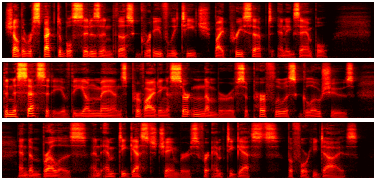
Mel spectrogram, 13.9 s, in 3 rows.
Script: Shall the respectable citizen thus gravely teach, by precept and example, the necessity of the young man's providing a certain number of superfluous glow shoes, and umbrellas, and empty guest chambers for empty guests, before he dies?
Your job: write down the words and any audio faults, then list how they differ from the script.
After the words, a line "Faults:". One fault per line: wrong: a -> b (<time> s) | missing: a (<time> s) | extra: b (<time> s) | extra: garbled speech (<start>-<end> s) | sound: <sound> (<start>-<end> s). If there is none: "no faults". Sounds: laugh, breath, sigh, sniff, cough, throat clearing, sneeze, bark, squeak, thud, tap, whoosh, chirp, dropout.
Shall the respectable citizen thus gravely teach, by precept and example, the necessity of the young man's providing a certain number of superfluous glow shoes, and umbrellas, and empty guest chambers for empty guests, before he dies?
Faults:
sound: dropout (1.8-1.9 s)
